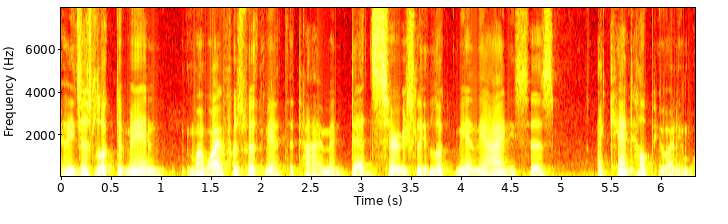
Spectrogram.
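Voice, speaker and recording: A man talks very fast in a fairly low voice with very wide pitch swings. The recording is very clean, with a silent background. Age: 60s. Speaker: bariatric surgery patient. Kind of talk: testimonial interview.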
